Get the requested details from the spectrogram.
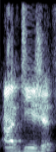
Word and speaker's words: Avdija: Just say Avdija. Think of it like you're Brad Pitt and Inglourious Basterds and just say it phonetically, and it works. Avdija.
